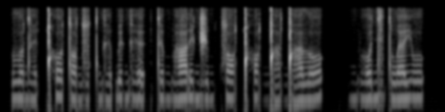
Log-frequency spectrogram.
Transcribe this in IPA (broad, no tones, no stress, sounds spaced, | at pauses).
ð o dʱ e ǃʰ o t ɔ d͡z o t ɡʱ ɪ ɓ ɪ ɡʱ ɪ | t ɪ bʱ a ɾ i d͡ʒ i b t͡s ɔ ǃʰ ɔ ɡ͡ǃ a ɡ͡ǃ a ð o | bʱ o dʲ a t w ɛ j u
